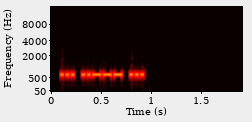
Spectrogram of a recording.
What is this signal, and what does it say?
Morse code, heard as a keyed tone, about 43 wpm, 650 Hz. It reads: S2S
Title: SOTA QSO Practice 45wpm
